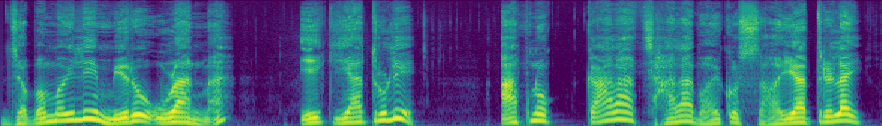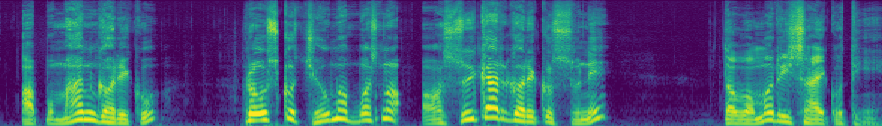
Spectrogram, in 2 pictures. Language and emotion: Nepali, disgusted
